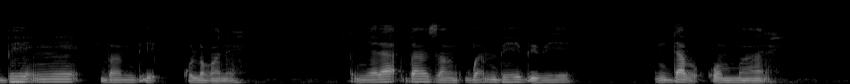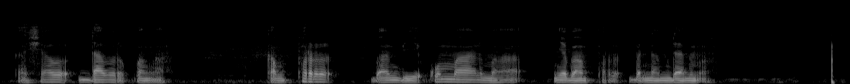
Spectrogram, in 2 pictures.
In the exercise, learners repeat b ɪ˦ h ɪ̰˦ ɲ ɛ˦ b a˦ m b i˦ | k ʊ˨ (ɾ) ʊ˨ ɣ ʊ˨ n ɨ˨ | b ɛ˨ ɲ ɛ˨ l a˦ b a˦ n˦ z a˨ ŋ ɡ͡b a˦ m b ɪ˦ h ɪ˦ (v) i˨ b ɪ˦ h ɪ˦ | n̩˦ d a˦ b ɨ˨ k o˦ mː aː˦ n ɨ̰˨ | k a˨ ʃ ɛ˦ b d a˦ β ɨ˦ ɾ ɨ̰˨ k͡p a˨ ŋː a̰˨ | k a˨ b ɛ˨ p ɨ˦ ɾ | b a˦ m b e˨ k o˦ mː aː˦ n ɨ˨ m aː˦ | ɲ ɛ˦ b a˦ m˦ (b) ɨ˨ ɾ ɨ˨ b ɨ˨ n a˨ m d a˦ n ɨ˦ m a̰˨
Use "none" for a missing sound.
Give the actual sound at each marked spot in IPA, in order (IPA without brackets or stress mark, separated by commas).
l, b, p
